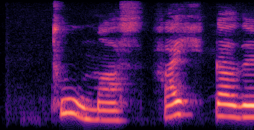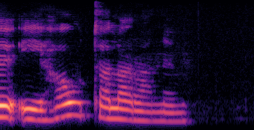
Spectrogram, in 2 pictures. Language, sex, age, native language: Icelandic, male, 13, Icelandic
